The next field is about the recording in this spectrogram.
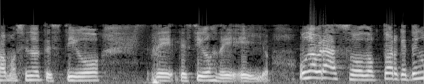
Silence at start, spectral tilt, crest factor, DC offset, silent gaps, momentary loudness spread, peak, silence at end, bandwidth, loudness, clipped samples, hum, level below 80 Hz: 0 s; -5 dB/octave; 10 dB; under 0.1%; none; 8 LU; 0 dBFS; 0 s; 9.2 kHz; -10 LUFS; 0.3%; none; -36 dBFS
